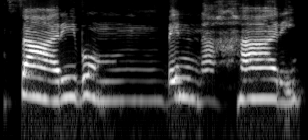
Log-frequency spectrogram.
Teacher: نون کی آواز کو میم میں بدلیں گے اور اس کو با حرف میں چھپاتے ہوئے پڑھیں گے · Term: اقلاب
